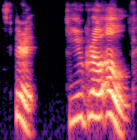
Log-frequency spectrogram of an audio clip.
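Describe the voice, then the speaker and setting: A woman's voice: medium pitch, animated, slow pace, breathy edge. A woman voicing an anxious, pleading, repentant old miser in a live amateur reading over a dull video call.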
